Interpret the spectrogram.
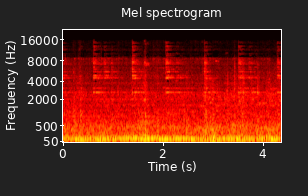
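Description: Small park train's open passenger car rolling along its track: a steady low rumble with a click about every second as the wheels pass over rail joints.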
